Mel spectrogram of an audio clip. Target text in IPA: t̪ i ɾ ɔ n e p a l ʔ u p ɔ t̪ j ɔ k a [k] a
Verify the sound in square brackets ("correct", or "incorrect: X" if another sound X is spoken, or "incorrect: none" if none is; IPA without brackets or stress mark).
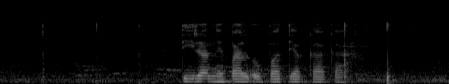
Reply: correct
